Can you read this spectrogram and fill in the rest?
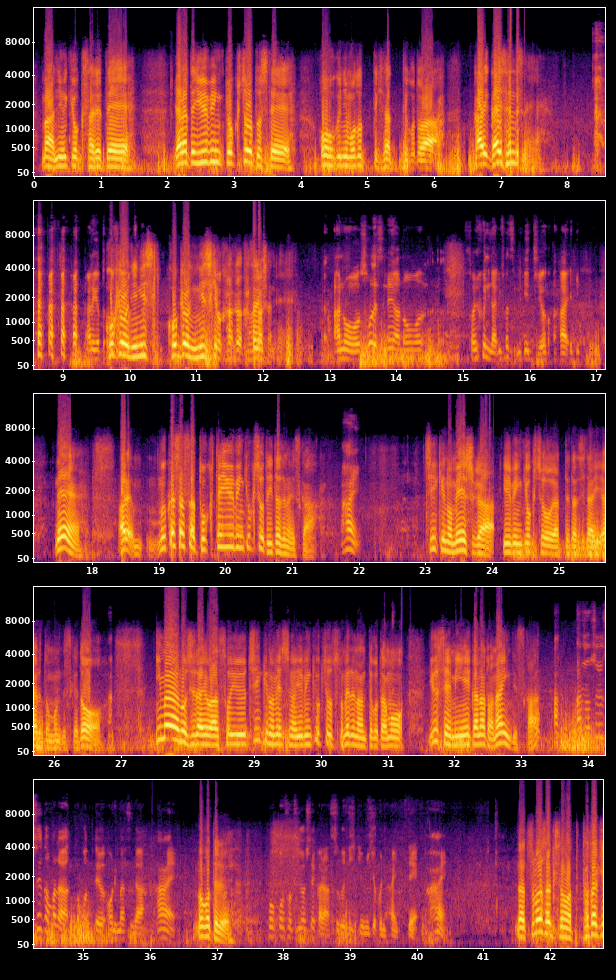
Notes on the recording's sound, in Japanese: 歩くラジオ。山口県下関市。歩きながら1時間、対談する。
